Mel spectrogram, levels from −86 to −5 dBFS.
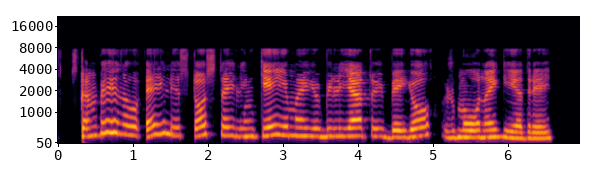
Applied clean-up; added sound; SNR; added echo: none; none; none; none.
